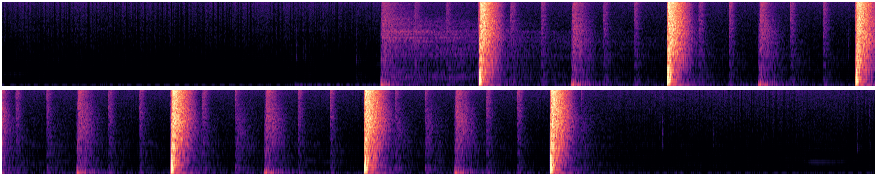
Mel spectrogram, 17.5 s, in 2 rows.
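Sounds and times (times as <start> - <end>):
snare drum recorded from the bottom: 3.8 - 6.0, 6.7 - 7.0, 8.6 - 8.9, 10.4 - 10.7, 12.4 - 12.7, 14.2 - 14.5.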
